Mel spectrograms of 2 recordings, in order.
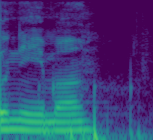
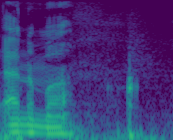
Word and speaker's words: enema: case they start with medical anema which is injecting fluid into the large intestine the colon I thought it was pronounced enema thank you thank you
